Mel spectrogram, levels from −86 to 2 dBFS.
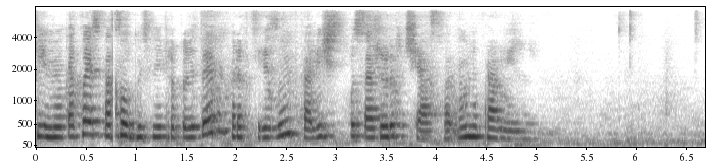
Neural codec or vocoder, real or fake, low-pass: codec, 44.1 kHz, 2.6 kbps, DAC; fake; 7.2 kHz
